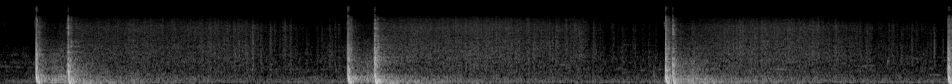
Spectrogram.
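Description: Aerial firework shells bursting: four sharp bangs about three seconds apart, the first two doubled, each followed by a long echo that fades away.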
